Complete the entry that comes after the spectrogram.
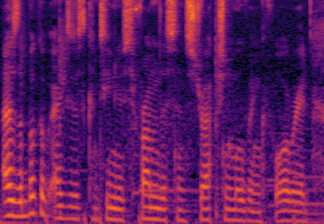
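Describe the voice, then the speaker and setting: A woman with an American accent talks at a very fast pace. Noticeable background noise runs underneath. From United States. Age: 20s. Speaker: YouTuber, Bible study vlogger. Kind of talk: casual vlog talk.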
